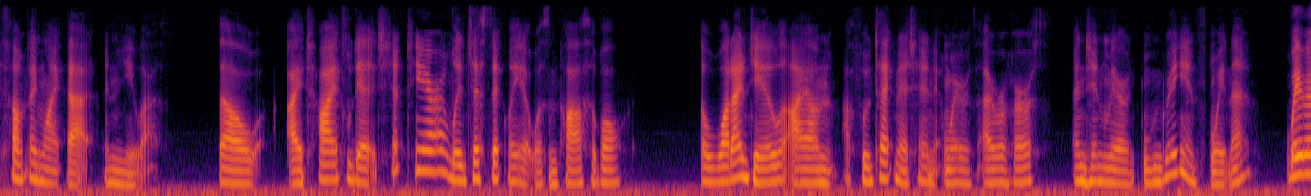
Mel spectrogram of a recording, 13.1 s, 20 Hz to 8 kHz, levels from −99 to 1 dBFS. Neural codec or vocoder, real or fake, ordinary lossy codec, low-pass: autoencoder, 22.05 kHz, a latent of 192 numbers a frame, VITS, trained on many speakers; fake; MP3, 64 kbps; 7.2 kHz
